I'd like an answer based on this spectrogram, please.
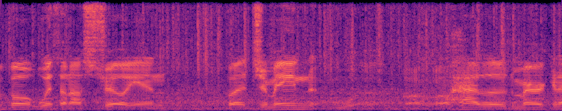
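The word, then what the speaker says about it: Jemaine: That's not Jermaine. you That's how idiot. No, What? it's J-E-M. That's how it's spelled.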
